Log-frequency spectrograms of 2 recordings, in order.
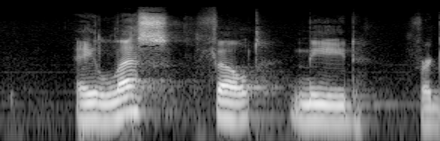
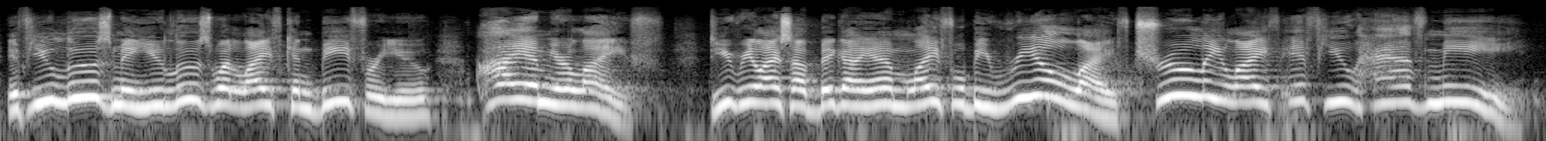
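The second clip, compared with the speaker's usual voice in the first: high, slow voice of money tempting a man; the inheritance's own voice calling to the man in the crowd, high and slow; money talking; 8 semitones higher than usual. Retold or imitated. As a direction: coax slowly and high, as the money itself. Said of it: "He said it was saying".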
